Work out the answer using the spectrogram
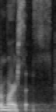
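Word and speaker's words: Emarsys: Vice President of Sales for the Americas at Emarsis. And if you take away nothing else today, you now know how to pronounce our name. So, hey, we're Emarsis.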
